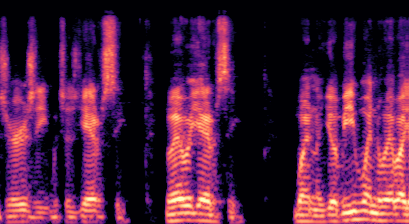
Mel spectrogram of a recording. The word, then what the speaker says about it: Nueva Jersey: Most Hispanic people won't pronounce the J like we do in English. They'll pronounce it like a Y. They'll say Nueva Jersey.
